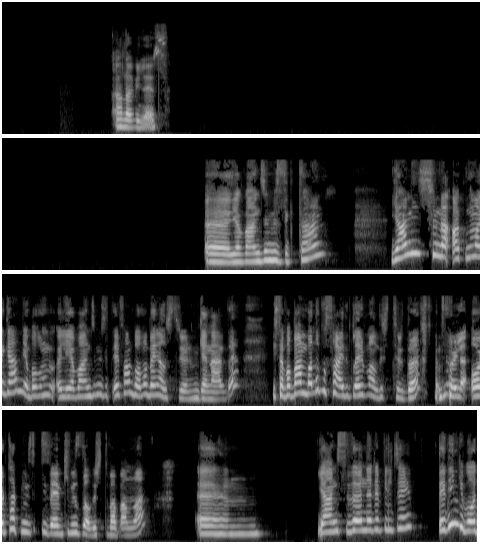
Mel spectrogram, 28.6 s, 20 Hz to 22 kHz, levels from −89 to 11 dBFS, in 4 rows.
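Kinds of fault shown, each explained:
CD scratch ticks: A scratch on the disc wipes out more data than error correction can rebuild, once per revolution, so the player patches or mutes the gap. Here that's four tiny ticks, each no longer than about a millisecond, between 2.36 and 3.19 s.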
